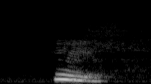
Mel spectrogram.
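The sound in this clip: A deep breath taken during a kundalini energy session, heard as a single voiced, sigh-like exhale. It starts abruptly, falls slightly in pitch over about half a second, then fades into soft breathy air.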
